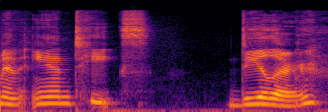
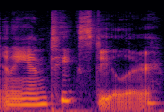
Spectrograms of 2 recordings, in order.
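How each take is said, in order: First: Each word is said clearly and separately. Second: The s runs into the next word. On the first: The speaker calls it right. "I'll enunciate" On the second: The speaker calls it wrong. "It sounds like you're saying antique stealer"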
